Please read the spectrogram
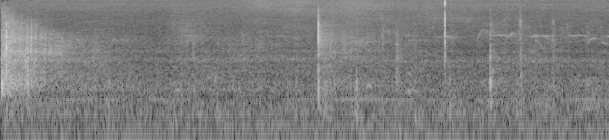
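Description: Baseball practice: a sharp crack right at the start that rings out briefly, typical of a ball struck by a bat or slapping into a glove, followed by a few lighter clicks and knocks over steady background noise.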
